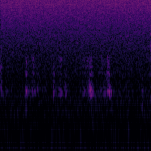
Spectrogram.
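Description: Felt-tip marker squeaking faintly on paper in a series of short strokes as a word is handwritten.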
